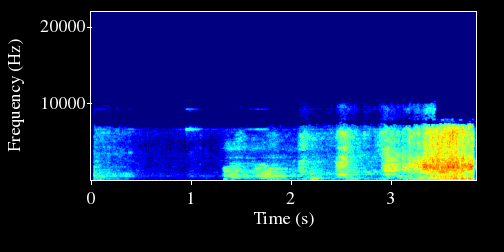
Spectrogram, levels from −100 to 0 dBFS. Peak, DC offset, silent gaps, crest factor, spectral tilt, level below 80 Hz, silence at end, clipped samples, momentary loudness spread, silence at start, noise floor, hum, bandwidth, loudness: -4 dBFS; under 0.1%; none; 22 dB; 0 dB/octave; -72 dBFS; 0 s; under 0.1%; 29 LU; 1.4 s; -78 dBFS; none; 10 kHz; -19 LUFS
